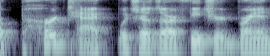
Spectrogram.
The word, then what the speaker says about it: PIRTEK: Yeah, so what you are saying PIRTEK correctly.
